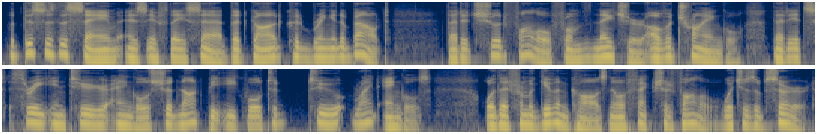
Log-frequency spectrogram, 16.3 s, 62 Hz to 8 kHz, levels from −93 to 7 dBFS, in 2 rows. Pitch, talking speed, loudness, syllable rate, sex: 105 Hz, 190 wpm, -21 LUFS, 4.6 syllables/s, male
